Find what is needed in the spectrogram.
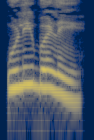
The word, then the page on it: ಉಳುಬಾಳು: uḷubāḷu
